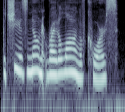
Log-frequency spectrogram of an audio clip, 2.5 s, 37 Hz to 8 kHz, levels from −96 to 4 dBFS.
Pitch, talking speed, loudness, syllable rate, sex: 230 Hz, 215 wpm, -15 LUFS, 4.8 syllables/s, female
